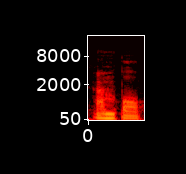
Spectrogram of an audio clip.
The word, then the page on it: ampop: Biak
